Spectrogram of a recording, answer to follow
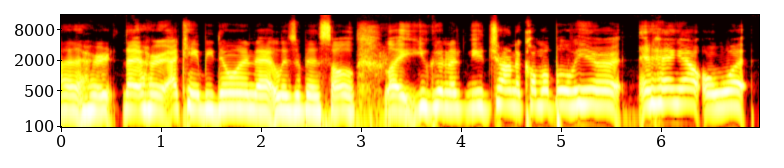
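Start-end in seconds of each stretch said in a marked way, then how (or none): none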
